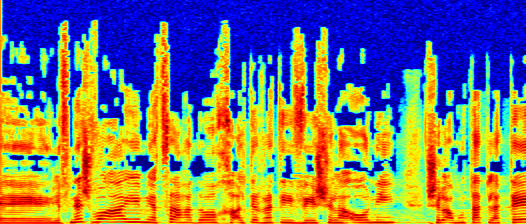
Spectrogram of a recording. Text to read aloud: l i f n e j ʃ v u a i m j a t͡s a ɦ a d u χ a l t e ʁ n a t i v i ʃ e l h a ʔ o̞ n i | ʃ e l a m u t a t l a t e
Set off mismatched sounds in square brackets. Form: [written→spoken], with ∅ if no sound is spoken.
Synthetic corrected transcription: l i f n e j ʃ v u a i m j a t͡s a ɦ a d [u→o] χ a l t e ʁ n a t i v i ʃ e l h a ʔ o̞ n i | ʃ e l a m u t a t l a t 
